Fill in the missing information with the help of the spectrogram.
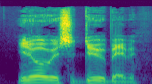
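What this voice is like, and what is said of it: Impression of Daddy Kev. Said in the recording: “your Daddy Kev impersonation? Because you have the best Daddy Kev”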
